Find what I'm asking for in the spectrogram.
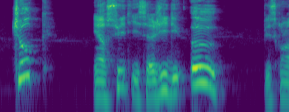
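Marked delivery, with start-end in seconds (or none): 0.1-0.5 Tchouk high, short, sharp tone; Vietnamese chúc. Shown as a demonstration. Teacher drills Vietnamese syllable for class, high sharp tone. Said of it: "puisqu'on entend le OU".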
